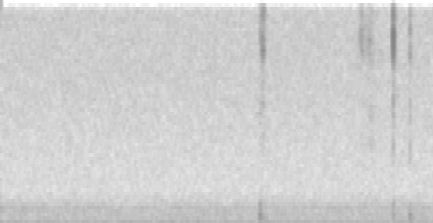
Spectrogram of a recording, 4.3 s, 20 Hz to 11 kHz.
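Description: Quiet room tone with a few faint short clicks in the second half, from the small tactile push buttons of an XY-LJ02 relay timer module being pressed.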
